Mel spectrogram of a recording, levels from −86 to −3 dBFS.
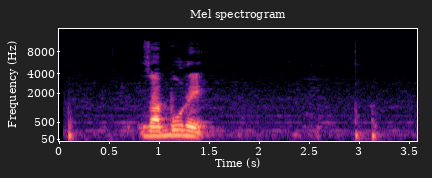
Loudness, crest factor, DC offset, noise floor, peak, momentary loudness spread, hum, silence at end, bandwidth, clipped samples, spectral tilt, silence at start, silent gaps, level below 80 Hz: -19 LUFS; 22 dB; under 0.1%; -55 dBFS; -2 dBFS; 23 LU; none; 0.4 s; 11 kHz; under 0.1%; -8.5 dB/octave; 0.1 s; none; -54 dBFS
